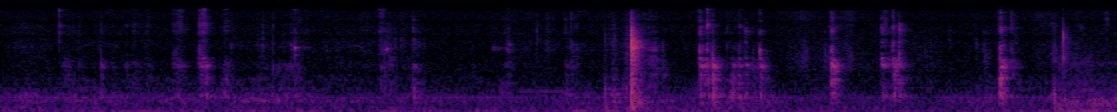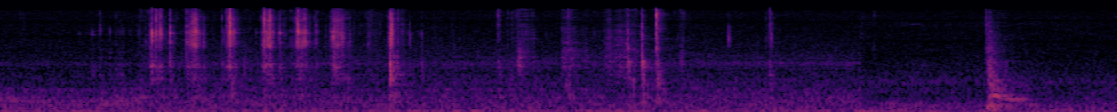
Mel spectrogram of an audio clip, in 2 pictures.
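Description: Faint scattered clicks and taps of small plastic parts as a propeller and spinner are fitted onto a small RC plane's motor, with a quick run of about eight clicks partway through.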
